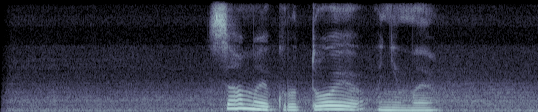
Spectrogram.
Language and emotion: Russian, sad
